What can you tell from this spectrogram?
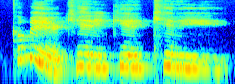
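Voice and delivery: high sing-song kitty call; lilting call to coax a cat. Real, not acted. Calling the cat over.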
